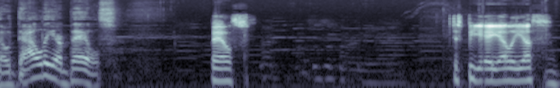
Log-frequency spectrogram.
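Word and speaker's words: Bailes: Just B-A-L-E-S. B-A-L-E-S. B-A-I-L-E-S. B-A-I-L-E-S. Ah, okay, Bayless. It's pronounced Bales.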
